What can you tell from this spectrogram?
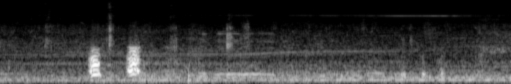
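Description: A dog barks twice in quick succession about a second in, two short loud barks.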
